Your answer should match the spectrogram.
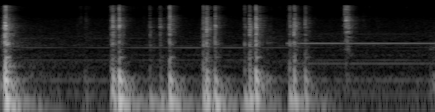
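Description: A quick, irregular run of light clicks and taps, several a second, starting about half a second in and stopping about a second later.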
